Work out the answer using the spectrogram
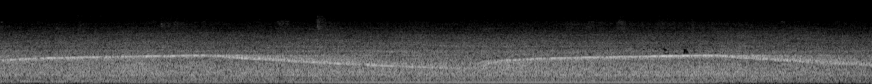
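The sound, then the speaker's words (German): A wailing emergency vehicle siren in a city sweeps up and down in two slow rise-and-fall cycles. Its loud, steady tone rides over a constant low hum, with no voices. “weil alles, was du hier kennst an Sirenen oder wie so eine Stadt klingt, ist da halt anders.”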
